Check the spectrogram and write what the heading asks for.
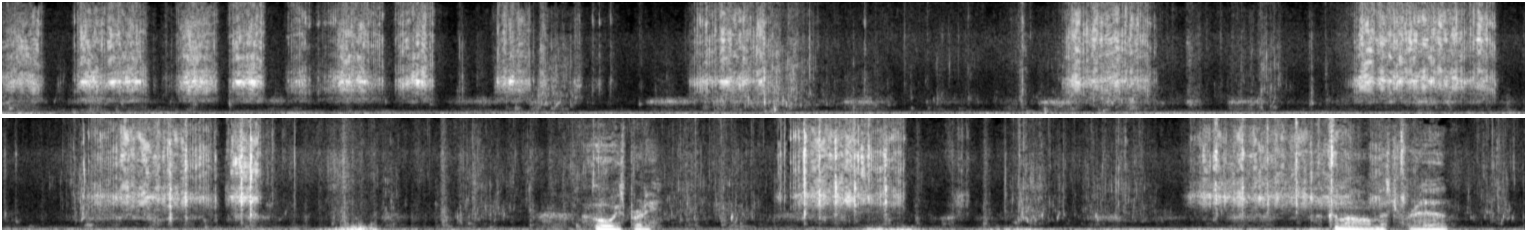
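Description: Fly line being stripped in through the rod guides in short pulls: a repeated rasping hiss, rapid at first and then every few seconds, over a steady low rumble of wind and water against the boat.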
